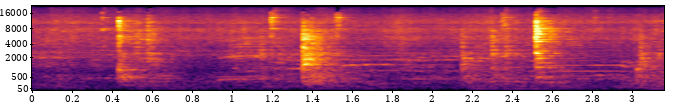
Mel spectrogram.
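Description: A spoon stirs bitter gourd curry (kakarakaya pulusu) in a pan, giving three or four distinct metallic scrapes and clinks against the pan over a soft, continuous sizzle, close and clear with no talk.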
